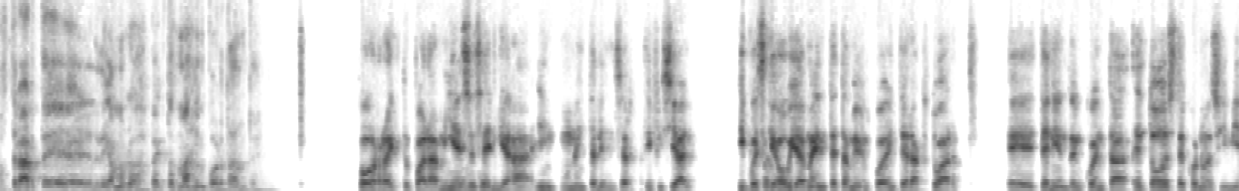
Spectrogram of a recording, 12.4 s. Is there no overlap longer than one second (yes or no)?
yes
